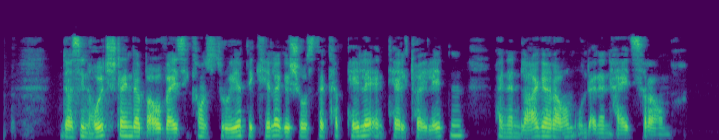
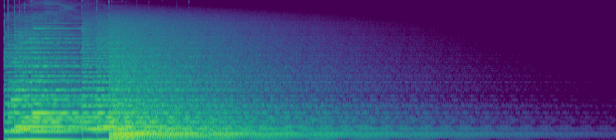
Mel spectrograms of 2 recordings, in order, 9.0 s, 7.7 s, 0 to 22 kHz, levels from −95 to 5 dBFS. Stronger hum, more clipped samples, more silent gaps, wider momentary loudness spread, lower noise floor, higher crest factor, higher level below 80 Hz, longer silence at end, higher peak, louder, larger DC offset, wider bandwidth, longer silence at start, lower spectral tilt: neither; neither; neither; second, 9 LU vs 24 LU; second, -45 dBFS vs -70 dBFS; about the same, 16 dB vs 18 dB; second, -62 dBFS vs -34 dBFS; first, 0.7 s vs 0 s; about the same, -2 dBFS vs 0 dBFS; about the same, -18 LUFS vs -16 LUFS; neither; second, 7.8 kHz vs 20 kHz; first, 0.75 s vs 0 s; second, -3.5 dB/octave vs -6 dB/octave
